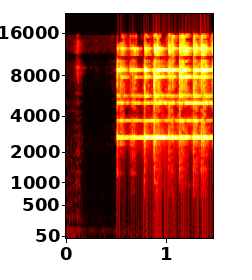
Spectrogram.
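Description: A small decorative bell rings alone for about a second after a brief silence, its bright shimmering tone repeating in quick jingling strokes, close and clear.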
